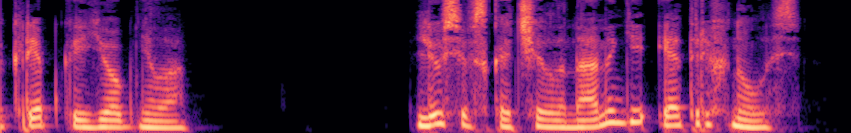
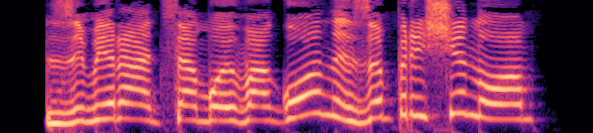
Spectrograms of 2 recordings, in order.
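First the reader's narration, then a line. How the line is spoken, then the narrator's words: Shouted from above. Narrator (Russian): крикнула сверху проводница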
